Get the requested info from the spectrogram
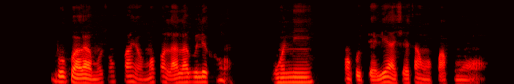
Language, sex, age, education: Yoruba, male, 30-45, tertiary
